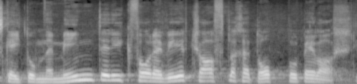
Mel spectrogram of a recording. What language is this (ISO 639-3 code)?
gsw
